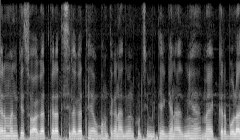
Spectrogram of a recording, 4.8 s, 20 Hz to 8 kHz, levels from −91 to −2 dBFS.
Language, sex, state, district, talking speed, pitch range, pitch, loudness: Chhattisgarhi, male, Chhattisgarh, Rajnandgaon, 310 wpm, 130-140 Hz, 135 Hz, -19 LUFS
